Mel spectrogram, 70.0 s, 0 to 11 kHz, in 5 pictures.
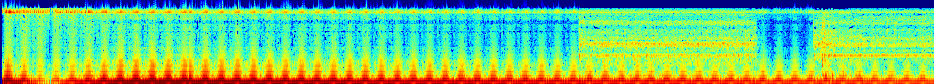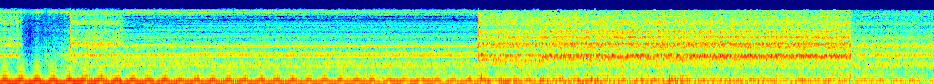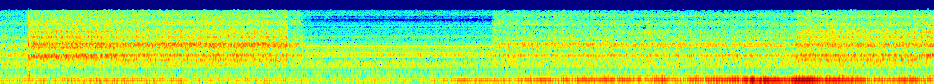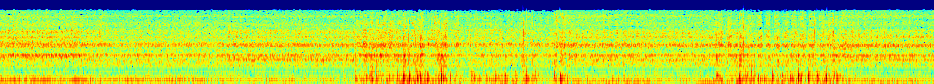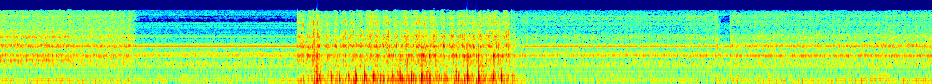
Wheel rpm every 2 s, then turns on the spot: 0, 0, 0, 0, 50, 40, 40, 20, 0, 0, 80, 140, 140, 60, 120, 120, 10, 30, 70, 90, 140, 140, 140, 140, 120, 130, 130, 140, 110, 0, 100, 90, 40, 50, 70.
26-28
